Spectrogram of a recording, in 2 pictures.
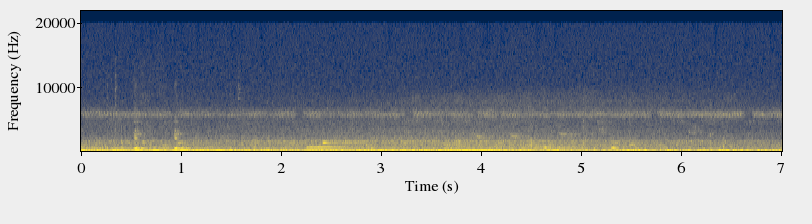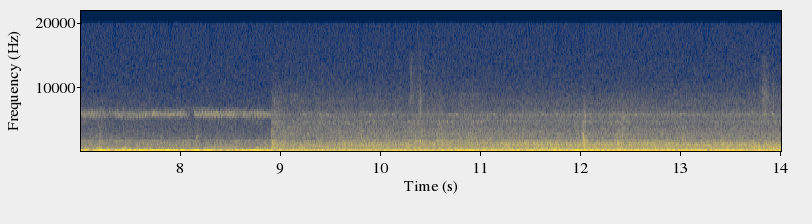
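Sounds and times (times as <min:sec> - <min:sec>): wind rumble: 0:02.8 - 0:06.9.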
